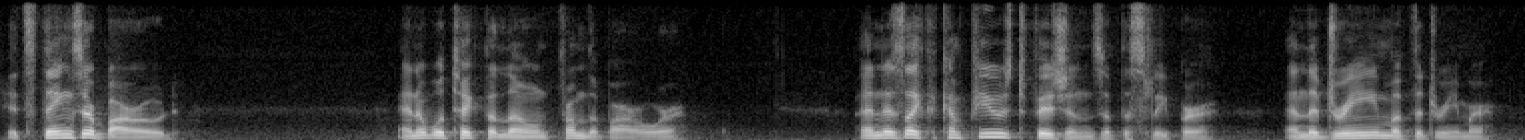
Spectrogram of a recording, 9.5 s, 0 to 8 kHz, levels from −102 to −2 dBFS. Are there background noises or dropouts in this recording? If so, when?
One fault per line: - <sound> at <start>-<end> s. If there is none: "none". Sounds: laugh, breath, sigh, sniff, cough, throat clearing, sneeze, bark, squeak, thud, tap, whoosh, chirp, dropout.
none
